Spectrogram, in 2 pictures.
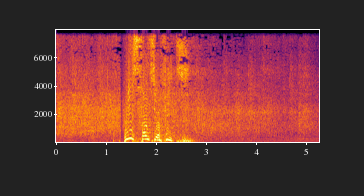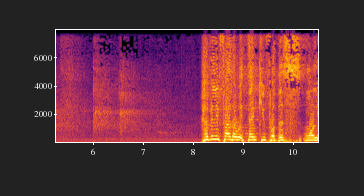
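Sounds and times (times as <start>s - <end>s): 
audience clapping hands: 0.0s - 7.3s
speech: 1.5s - 2.9s, 8.2s - 10.5s.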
